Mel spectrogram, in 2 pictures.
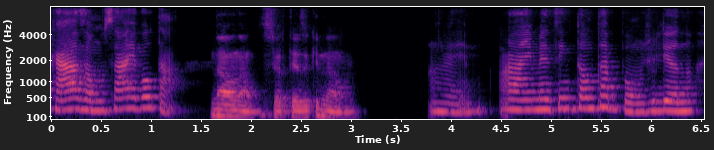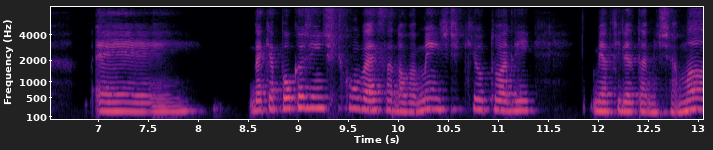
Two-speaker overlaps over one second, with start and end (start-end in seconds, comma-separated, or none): none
